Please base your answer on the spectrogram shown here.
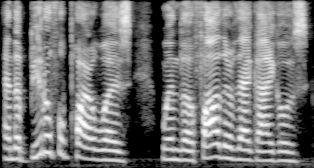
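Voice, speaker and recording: A podcast co-host in casual chat, recapping a movie in a rambling, animated way and acting out the characters' lines. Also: medium pitch, brisk, dry recording. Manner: animated storyteller, acts out quotes; rambling with restarts.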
